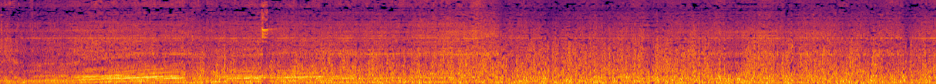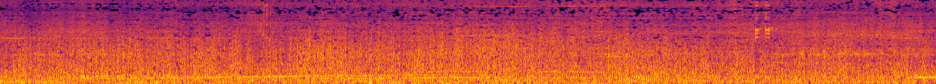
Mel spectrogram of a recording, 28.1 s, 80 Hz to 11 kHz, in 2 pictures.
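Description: Yamaha RX-King's 135 cc two-stroke single-cylinder engine, with its stock catalytic-converter silencer, revving up quickly through the gears in the first few seconds, then pulling steadily under way with its pitch slowly climbing, twice. Wind rushes over the microphone.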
